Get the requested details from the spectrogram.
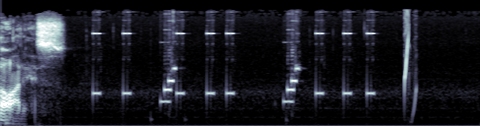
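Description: Short electronic menu beeps chime one after another.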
